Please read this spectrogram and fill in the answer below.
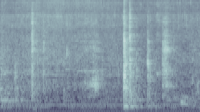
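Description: Spatula stirring pumpkin chunks and dried beef in a metal cooking pot, scraping the pot a few times, the loudest scrape about a second and a quarter in, over a light sizzle from the pot.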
